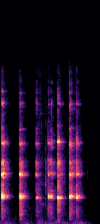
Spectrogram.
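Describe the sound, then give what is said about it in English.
Beer glasses clink together in a toast, around seven bright, ringing taps in quick succession over two seconds, each with a short shimmering decay, fairly loud with no talking. “Cheers. Cheers.”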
